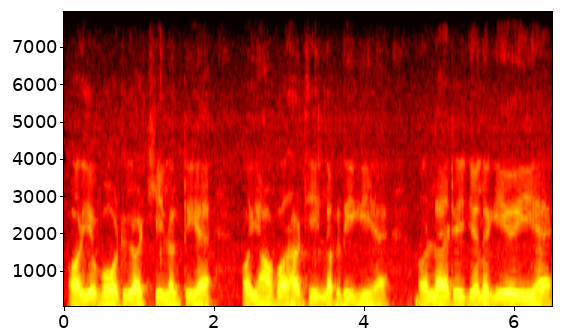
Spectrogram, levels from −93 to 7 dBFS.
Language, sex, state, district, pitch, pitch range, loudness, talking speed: Hindi, male, Haryana, Rohtak, 145 Hz, 140-145 Hz, -15 LUFS, 185 wpm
